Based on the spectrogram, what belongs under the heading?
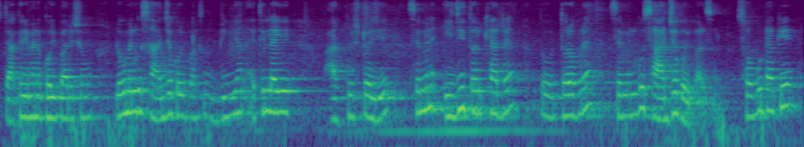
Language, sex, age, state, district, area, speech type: Odia, male, 18-30, Odisha, Subarnapur, urban, spontaneous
